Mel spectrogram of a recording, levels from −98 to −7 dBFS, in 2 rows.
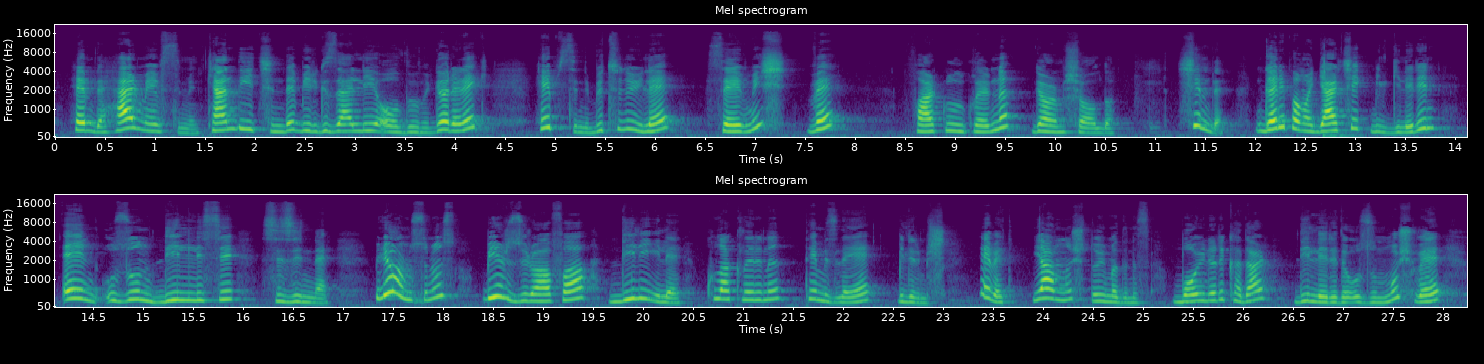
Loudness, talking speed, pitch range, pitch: -29 LUFS, 90 wpm, 210-300 Hz, 250 Hz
